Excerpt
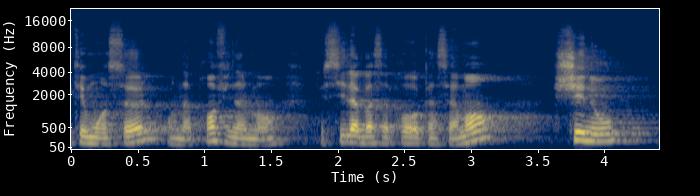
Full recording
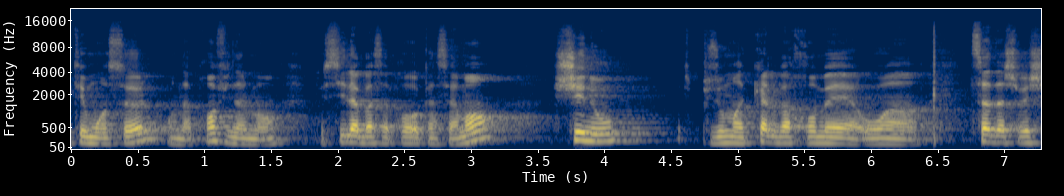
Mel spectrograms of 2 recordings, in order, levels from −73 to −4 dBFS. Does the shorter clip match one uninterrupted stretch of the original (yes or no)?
yes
